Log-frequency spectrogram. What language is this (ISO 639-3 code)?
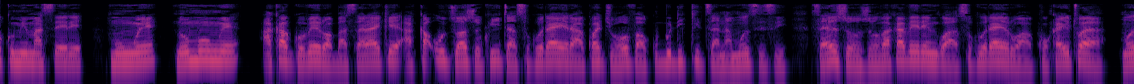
sna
